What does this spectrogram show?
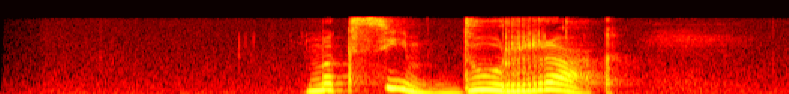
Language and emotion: Russian, angry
